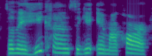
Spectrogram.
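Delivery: normal talking voice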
